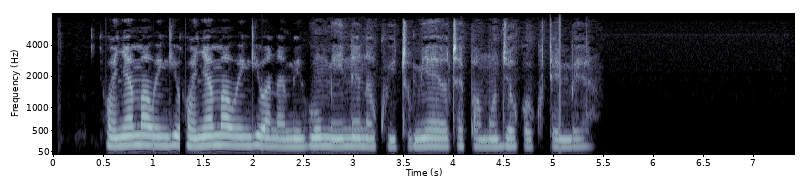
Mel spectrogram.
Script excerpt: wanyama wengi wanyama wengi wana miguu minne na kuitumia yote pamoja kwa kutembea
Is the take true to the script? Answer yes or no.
yes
